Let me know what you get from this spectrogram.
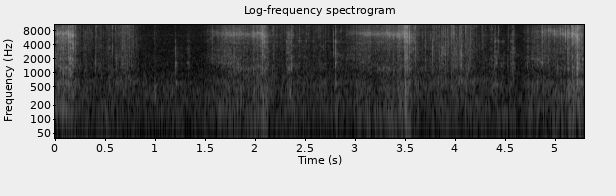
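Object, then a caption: Bar of soap scraped with a blade. A metal utility-knife blade scores and scratches thin strips into the surface of a dry, hand-sized oval bar of soap with purple and white stripes, held in one hand. Bright, crumbly scraping and crinkling comes in uneven bursts, with quieter gaps of faint scratching between the louder strokes.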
